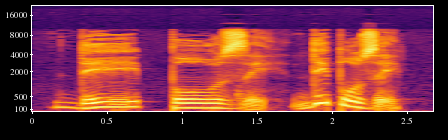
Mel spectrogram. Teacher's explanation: only one S between two vowels, so the sound is Z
